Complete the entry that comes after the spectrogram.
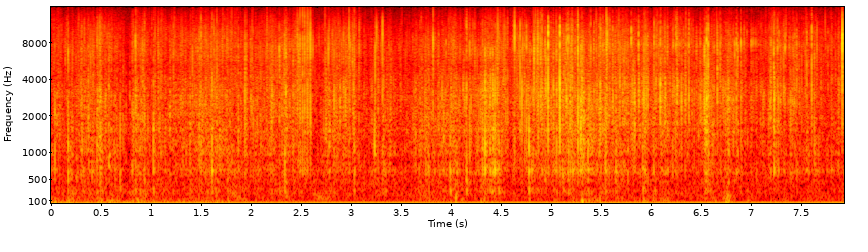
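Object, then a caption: Polyethylene bubble wrap sheet. A clear, thin, flexible polyethylene bubble wrap sheet with air-filled bubbles is crumpled and squeezed between both hands with the fingertips and painted nails. It gives a dense, continuous bright crinkling, with sharper crackles and snaps scattered throughout.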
